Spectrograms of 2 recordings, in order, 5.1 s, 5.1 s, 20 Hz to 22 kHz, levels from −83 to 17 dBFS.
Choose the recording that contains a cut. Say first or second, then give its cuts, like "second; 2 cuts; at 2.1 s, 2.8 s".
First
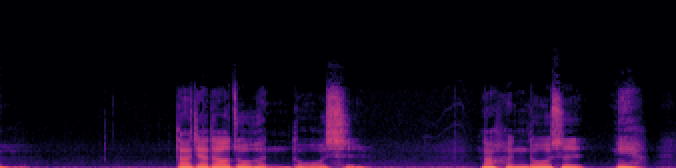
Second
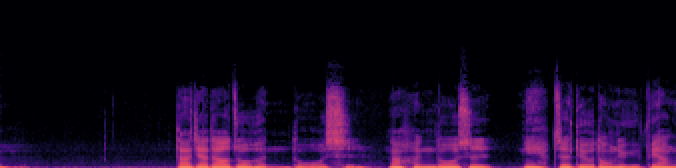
second; 2 cuts; at 2.8 s, 4.1 s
